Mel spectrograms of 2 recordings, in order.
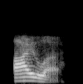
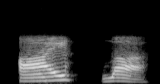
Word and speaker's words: Islay: And if you're going to pronounce it Islay or Islay or whatever, that's not the correct way to do it. So if you want to be in the know, I la is the best way to pronounce that and not cause any offense.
